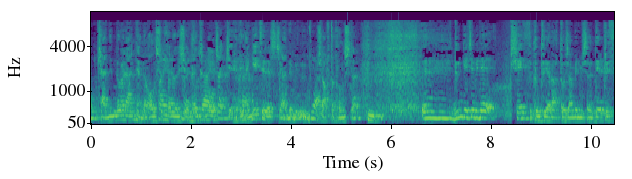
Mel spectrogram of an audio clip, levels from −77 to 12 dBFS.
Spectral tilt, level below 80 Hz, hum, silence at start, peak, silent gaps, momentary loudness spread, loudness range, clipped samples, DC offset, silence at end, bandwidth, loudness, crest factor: -4.5 dB/octave; -50 dBFS; none; 0 s; 0 dBFS; none; 3 LU; 1 LU; under 0.1%; under 0.1%; 0 s; 9.4 kHz; -11 LUFS; 10 dB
